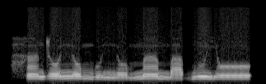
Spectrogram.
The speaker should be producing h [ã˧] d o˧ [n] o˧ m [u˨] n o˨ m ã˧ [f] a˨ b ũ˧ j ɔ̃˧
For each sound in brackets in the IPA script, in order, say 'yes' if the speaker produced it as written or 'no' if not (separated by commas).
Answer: yes, yes, yes, no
